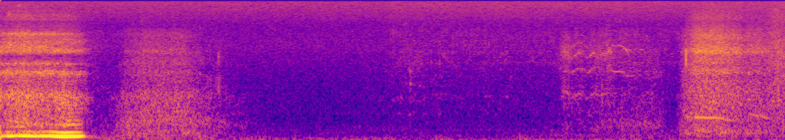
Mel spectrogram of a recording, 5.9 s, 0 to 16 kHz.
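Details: Sleeping Weimaraner snoring, recorded with a RODE NTG3B microphone: one loud, low rumbling snore for the first half-second, then near silence with faint breathing, and a soft raspy breath near the end.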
